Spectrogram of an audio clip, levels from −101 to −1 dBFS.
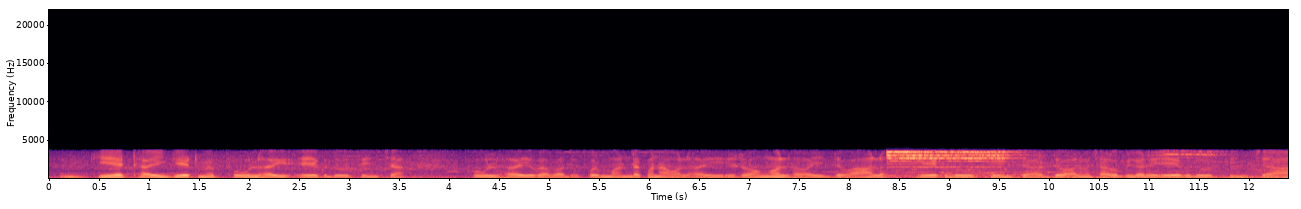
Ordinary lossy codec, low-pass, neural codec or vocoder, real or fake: none; 3.6 kHz; none; real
